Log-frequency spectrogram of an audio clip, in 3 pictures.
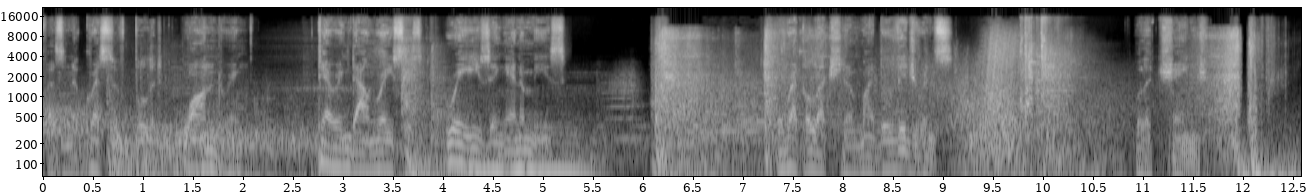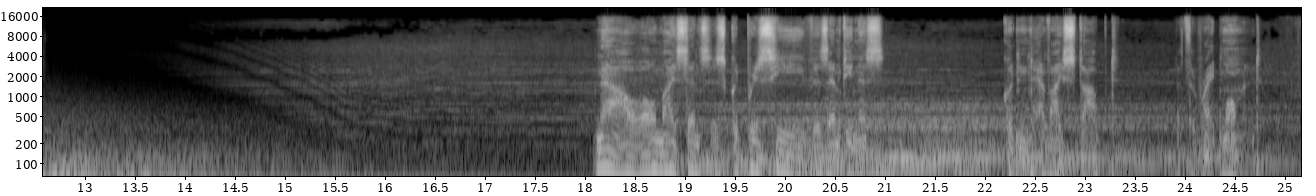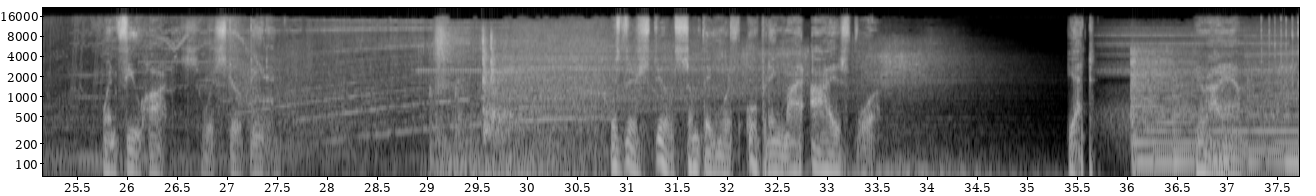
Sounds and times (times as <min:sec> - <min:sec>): Speech: 0:00.0 - 0:02.1, 0:02.7 - 0:05.3, 0:07.2 - 0:09.1, 0:10.9 - 0:11.7, 0:18.1 - 0:21.0, 0:22.2 - 0:24.8, 0:25.7 - 0:27.6, 0:30.8 - 0:33.6, 0:35.4 - 0:35.8, 0:36.7 - 0:37.2
Music: 0:05.2 - 0:09.2, 0:12.6 - 0:31.0, 0:35.8 - 0:37.7.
